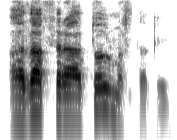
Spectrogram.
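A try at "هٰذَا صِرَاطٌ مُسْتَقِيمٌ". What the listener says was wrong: مستقیم نہیں، مجھے جزم نہیں چاہیے، آخری حرف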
